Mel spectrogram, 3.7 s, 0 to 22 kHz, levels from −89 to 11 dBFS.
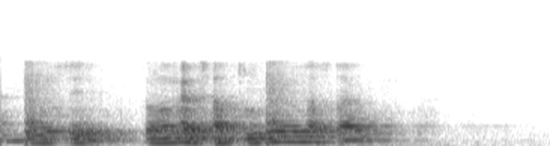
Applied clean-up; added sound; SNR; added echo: neural separator model SepFormer DNS4.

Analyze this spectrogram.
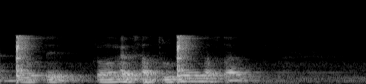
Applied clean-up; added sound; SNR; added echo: none; Tambourine; 3 dB; reverberation time 0.8 s.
